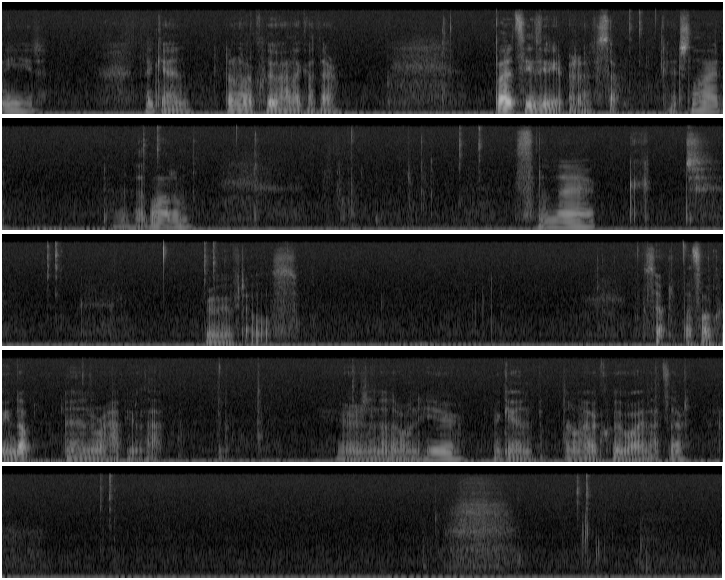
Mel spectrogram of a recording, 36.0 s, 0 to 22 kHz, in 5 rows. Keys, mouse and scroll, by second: 6.3 click, 8.6 click, 11.3 c, 11.8 click, 14.8 right click, 16.4 click, 20.2-21.7 scroll down 2, 24.5-26.0 shift+middle drag, 26.0-27.3 shift+scroll up 4, 27.3-29.0 shift+middle drag, 29.8 right click, 34.6 click.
